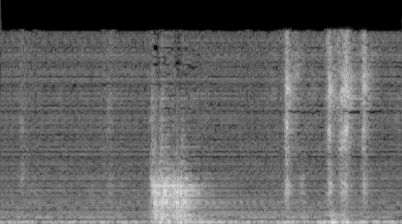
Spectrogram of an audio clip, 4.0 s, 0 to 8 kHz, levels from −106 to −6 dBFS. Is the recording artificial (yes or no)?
yes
